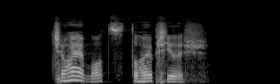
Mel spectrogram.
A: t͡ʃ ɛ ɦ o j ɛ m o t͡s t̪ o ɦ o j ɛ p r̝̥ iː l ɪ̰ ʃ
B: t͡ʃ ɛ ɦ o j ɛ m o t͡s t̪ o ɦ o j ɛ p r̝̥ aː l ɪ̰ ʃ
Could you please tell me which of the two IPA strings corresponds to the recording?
A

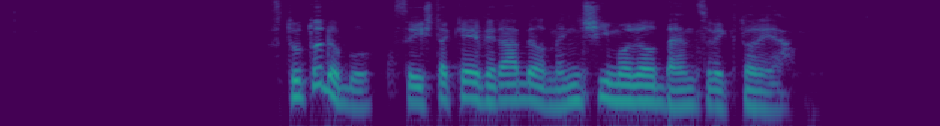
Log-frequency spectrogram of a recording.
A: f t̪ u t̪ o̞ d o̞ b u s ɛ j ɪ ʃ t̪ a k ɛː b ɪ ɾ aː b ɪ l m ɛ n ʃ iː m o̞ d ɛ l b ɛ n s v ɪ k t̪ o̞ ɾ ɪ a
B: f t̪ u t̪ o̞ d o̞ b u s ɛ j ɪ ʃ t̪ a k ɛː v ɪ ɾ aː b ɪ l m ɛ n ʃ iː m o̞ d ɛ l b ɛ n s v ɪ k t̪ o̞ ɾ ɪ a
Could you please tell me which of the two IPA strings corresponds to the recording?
B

